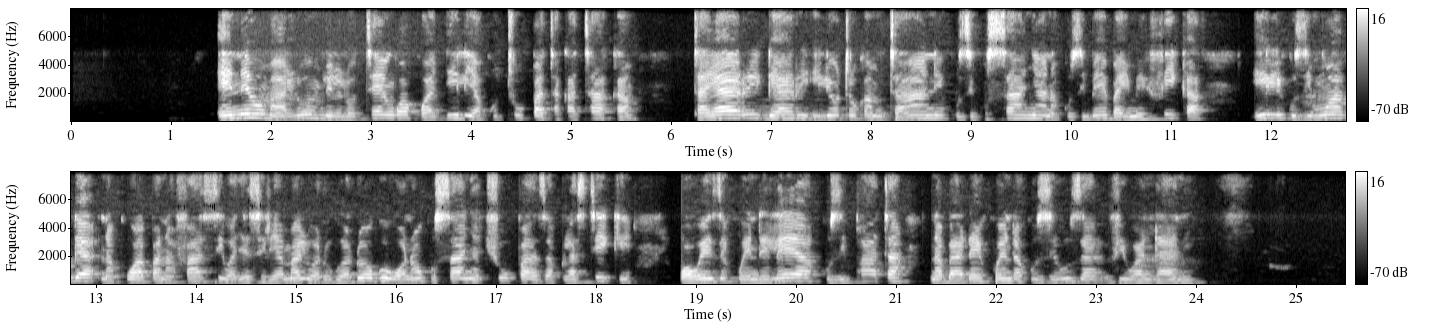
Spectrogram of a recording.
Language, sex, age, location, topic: Swahili, female, 36-49, Dar es Salaam, government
